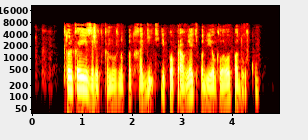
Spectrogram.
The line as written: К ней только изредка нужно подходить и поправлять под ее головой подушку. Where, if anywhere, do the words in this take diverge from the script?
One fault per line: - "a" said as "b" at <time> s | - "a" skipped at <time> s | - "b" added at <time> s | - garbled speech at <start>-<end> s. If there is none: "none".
- "ней" skipped at 0.7 s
